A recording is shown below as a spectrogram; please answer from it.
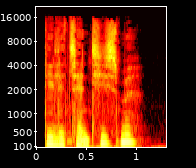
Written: dilettantisme

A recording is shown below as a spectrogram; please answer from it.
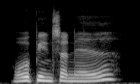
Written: robinsonade

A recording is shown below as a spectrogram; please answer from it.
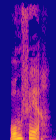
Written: rumfærd

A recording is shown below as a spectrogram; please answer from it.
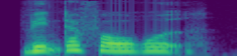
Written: vinterforråd

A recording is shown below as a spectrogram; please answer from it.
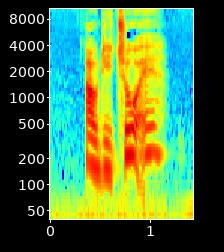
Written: AUDITORIERNES

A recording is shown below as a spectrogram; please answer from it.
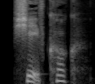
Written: chefkok

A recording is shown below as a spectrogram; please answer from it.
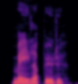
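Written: MALERBØTTER

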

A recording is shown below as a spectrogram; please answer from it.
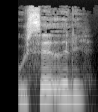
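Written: USÆDELIGT

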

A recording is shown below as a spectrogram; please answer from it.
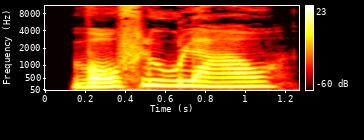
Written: vårfluelarve

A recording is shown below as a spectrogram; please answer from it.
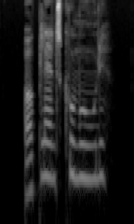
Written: oplandskommune

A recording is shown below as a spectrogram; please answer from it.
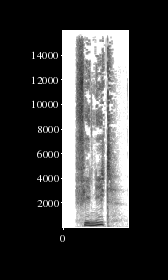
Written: finit

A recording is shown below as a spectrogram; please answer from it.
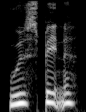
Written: udspinde

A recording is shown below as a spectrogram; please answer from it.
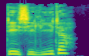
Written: deciliter

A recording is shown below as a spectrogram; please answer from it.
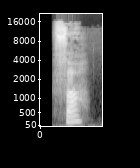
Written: for

